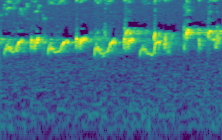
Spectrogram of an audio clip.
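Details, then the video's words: Common bulbul talking in a steady string of short, bent, slurred notes about twice a second, later phrases rising slightly higher and becoming more insistent. The background is quiet. "Bulbul Talk: The Common Bulbul (Pycnonotus barbatus)"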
